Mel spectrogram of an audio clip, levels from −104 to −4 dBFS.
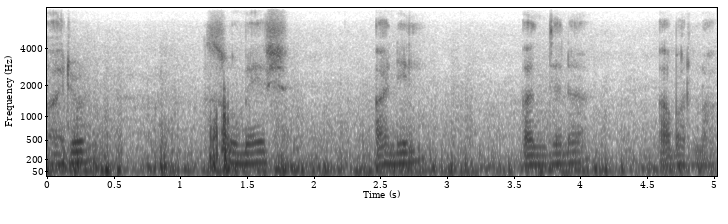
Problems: constant background noise, low volume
